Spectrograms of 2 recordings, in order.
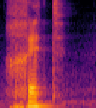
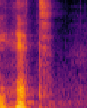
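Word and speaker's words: Chet (חית): If you have a tough time saying Ch, so you can say Het. Probably better than Chet. Sometimes it's written CH, but it's better, it's closer to pronounce it Het, like with an H if you can't say the Ch, Chet.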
